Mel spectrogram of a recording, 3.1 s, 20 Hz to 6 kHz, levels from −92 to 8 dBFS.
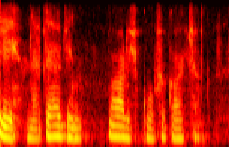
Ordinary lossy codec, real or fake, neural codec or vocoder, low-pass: Opus, 32 kbps; fake; vocoder, 22.05 kHz, 80 mel bands, HiFi-GAN; 5.4 kHz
